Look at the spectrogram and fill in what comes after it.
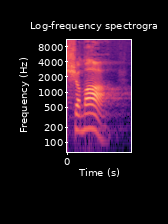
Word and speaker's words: Shema: The first word, "hear," in Hebrew is pronounced Shema, Shema Yisrael. And so this is called the Shema.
